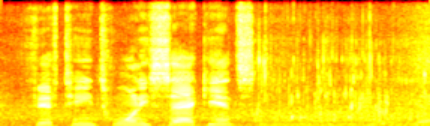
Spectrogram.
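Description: A middle-aged man speaks calmly outdoors.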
